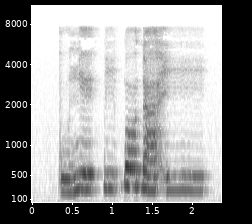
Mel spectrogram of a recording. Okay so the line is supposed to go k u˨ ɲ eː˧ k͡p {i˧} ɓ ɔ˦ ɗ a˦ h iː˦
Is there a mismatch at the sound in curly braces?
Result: no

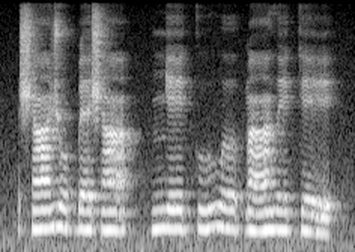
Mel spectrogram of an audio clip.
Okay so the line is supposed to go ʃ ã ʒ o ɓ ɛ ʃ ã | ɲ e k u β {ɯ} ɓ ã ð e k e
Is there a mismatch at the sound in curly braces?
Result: yes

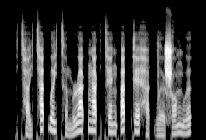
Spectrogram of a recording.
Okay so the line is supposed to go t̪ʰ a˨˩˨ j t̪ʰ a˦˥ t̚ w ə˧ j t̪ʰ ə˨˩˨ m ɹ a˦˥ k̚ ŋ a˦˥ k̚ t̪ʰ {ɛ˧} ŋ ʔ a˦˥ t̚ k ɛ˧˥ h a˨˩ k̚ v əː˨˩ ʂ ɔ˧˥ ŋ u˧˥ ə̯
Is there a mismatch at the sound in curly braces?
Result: no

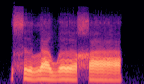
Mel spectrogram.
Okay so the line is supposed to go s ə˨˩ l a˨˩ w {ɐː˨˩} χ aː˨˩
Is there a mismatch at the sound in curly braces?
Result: no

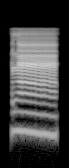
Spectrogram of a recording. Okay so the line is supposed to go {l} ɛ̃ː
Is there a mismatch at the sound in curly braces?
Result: no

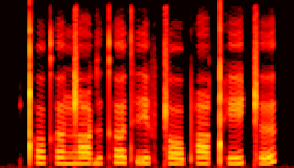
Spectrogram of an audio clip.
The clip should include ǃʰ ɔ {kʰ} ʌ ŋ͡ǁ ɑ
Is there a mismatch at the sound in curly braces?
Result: no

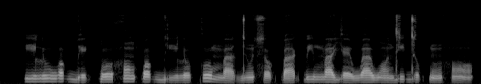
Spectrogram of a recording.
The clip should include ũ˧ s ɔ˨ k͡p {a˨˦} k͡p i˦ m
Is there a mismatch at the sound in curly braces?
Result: no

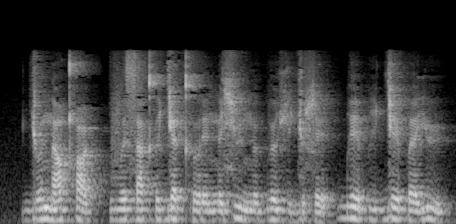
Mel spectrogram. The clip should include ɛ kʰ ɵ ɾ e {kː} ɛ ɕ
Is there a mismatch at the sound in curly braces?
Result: yes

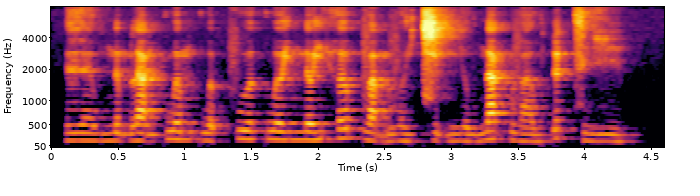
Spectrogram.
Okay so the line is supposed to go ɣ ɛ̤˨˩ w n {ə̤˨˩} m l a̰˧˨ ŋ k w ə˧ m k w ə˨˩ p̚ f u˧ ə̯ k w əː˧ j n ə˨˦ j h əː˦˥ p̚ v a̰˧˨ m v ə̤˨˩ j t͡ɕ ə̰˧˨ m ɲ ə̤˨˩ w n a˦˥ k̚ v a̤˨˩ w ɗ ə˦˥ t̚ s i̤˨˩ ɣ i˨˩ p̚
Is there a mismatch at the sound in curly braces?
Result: yes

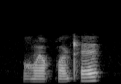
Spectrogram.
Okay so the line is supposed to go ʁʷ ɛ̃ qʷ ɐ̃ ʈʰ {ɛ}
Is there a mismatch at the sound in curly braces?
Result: no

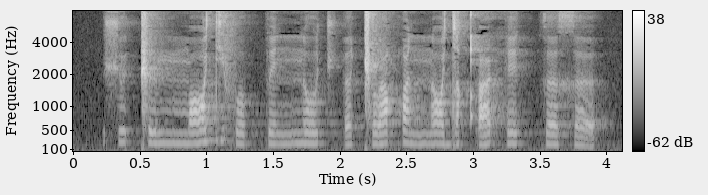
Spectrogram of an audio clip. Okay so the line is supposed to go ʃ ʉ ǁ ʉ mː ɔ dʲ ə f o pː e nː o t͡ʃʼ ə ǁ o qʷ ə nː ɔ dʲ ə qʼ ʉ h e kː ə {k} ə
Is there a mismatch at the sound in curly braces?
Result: yes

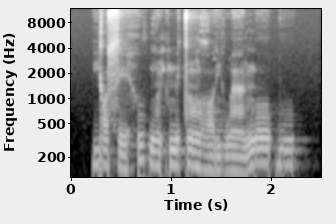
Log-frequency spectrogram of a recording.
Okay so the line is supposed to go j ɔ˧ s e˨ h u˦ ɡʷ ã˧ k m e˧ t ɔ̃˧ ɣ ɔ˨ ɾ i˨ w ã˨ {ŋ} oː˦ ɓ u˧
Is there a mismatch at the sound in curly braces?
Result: no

